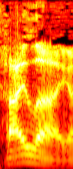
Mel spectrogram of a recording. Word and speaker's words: jai alai: say it I oh yeah it's highi on the supercolor Vol X anyone feel like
